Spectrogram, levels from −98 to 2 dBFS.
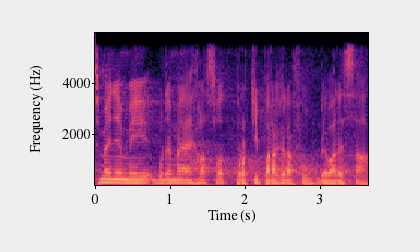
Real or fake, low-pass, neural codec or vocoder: real; 5.4 kHz; none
